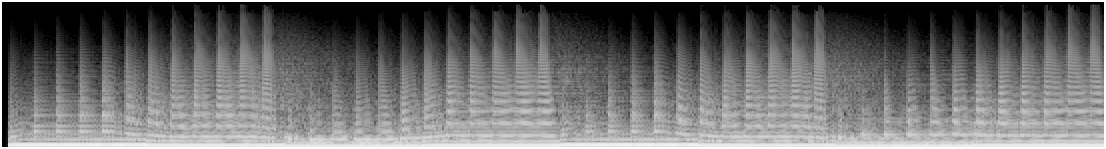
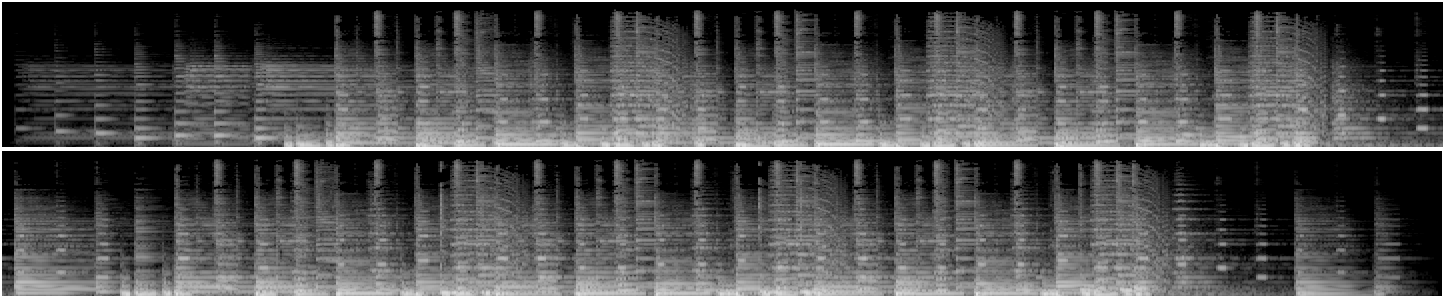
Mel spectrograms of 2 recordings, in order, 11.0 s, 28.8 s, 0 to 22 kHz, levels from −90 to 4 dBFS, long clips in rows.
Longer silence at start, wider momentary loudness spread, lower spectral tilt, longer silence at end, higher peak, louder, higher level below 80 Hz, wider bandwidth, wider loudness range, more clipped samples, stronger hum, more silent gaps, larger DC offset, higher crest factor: second, 0.05 s vs 0.55 s; second, 3 LU vs 17 LU; about the same, -7.5 dB/octave vs -6.5 dB/octave; second, 0 s vs 0.5 s; first, 0 dBFS vs -4 dBFS; first, -8 LUFS vs -21 LUFS; first, -6 dBFS vs -24 dBFS; second, 7.6 kHz vs 17 kHz; second, 1 LU vs 5 LU; neither; neither; neither; second, under 0.1% vs 0.2%; second, 6 dB vs 16 dB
